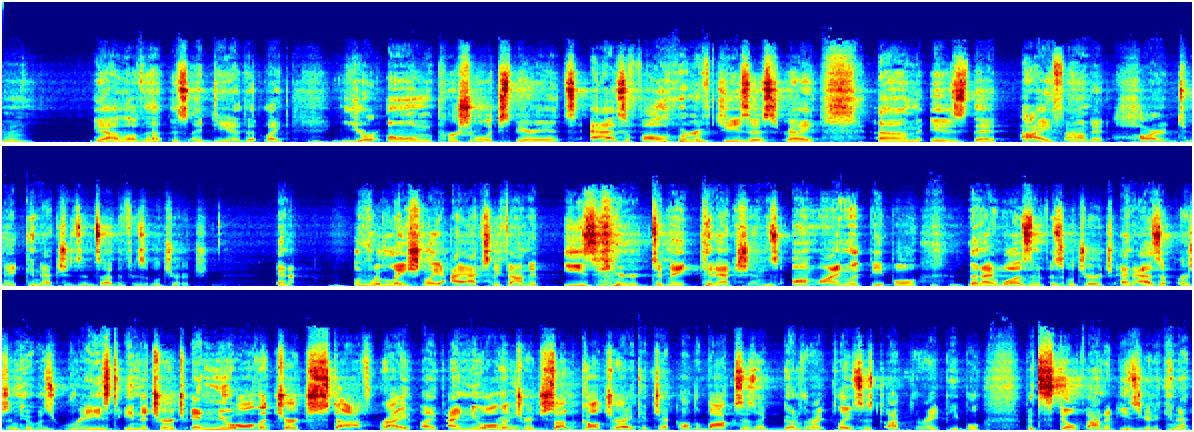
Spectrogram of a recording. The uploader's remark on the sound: live from the first ever Nerd Culture Ministry Summit.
